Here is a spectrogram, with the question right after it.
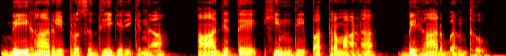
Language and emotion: Malayalam, neutral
